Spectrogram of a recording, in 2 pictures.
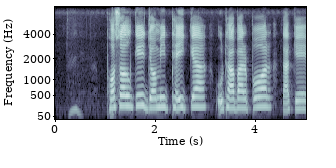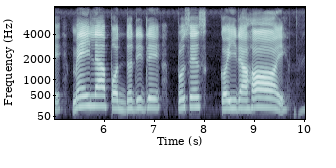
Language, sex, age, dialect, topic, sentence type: Bengali, male, 41-45, Jharkhandi, agriculture, statement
